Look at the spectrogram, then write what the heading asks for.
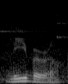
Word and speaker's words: libero: I like how you say that, libero. Yeah, One of the languages you speak. That is the proper pronunciation in Italian.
